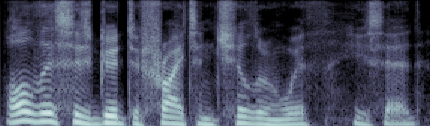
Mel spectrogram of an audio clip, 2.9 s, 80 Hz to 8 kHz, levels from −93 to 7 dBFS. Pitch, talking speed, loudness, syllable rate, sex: 145 Hz, 210 wpm, -17 LUFS, 4.5 syllables/s, male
